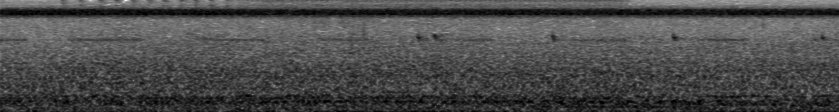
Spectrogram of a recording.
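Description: Honeybees hum inside a five-frame nuc hive, a steady, faint, close drone that runs unbroken under a high, thin insect-like whine, with no voices.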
